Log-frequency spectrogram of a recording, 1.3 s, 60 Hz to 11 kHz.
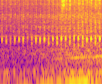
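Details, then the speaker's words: Mitsubishi Mirage 2017/2018 automatic, small four-cylinder, idling after a check-engine lambda sensor circuit high fault and engine vibration complaint; quiet, even hum with no strong shake, now running normally. "Kakatiin natin kung may nginig-nginig na malakas. Ayan na. Ito normal na to."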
